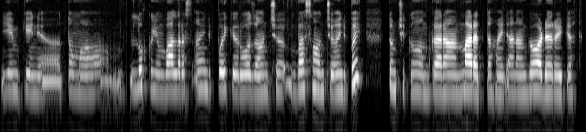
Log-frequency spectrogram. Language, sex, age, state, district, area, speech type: Kashmiri, female, 30-45, Jammu and Kashmir, Bandipora, rural, spontaneous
